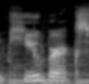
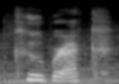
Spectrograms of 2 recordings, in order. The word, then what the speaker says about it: Kubrick: because I've been going through all of Stanley Kubrick's films on the channel.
